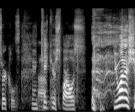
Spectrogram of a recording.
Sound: laughing

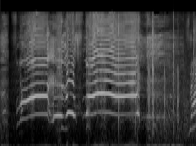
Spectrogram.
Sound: shouting

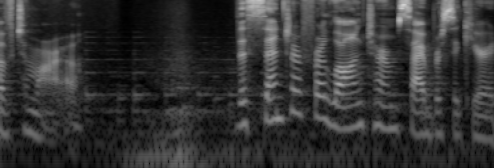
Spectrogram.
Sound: air whooshing

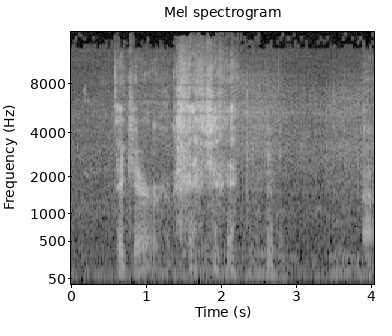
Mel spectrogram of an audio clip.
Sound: chuckling

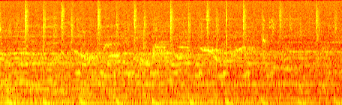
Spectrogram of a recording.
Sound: birds twitter

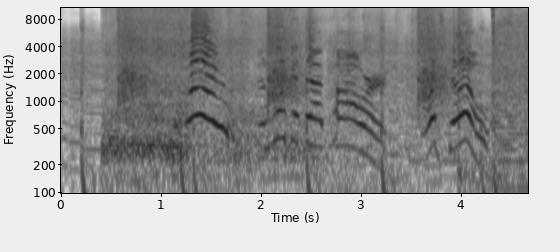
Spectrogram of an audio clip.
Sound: coaster roaring

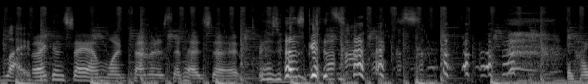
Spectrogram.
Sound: laughs

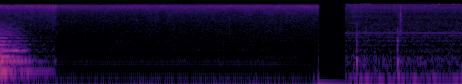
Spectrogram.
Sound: silence

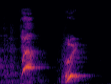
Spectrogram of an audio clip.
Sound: gasps

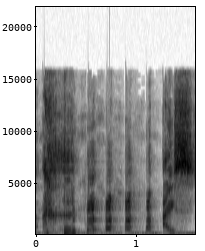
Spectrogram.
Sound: laughing

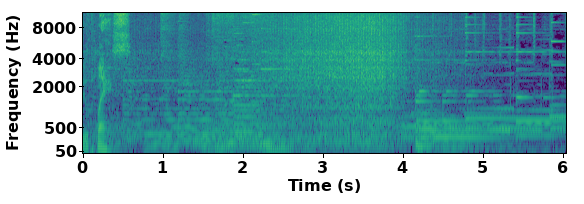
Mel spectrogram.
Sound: engine rumbling

